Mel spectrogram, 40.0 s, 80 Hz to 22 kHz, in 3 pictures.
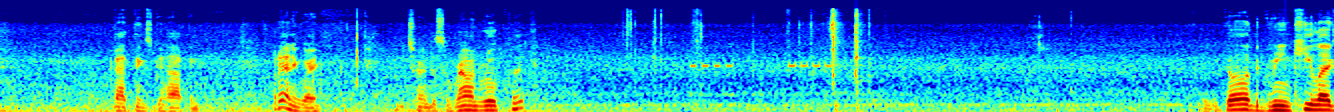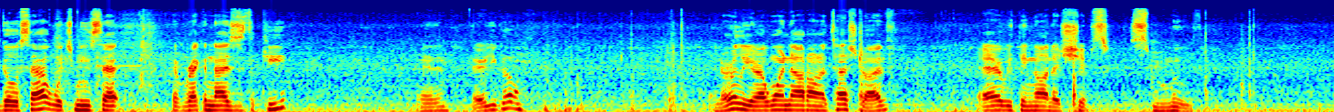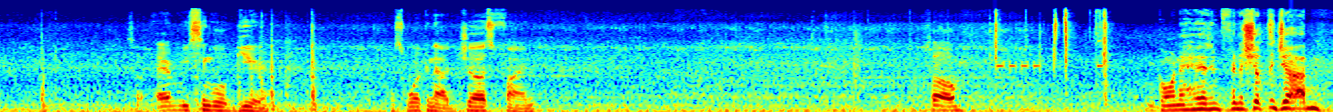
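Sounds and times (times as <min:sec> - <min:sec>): car engine idling: 0:00.0 - 0:40.0
sharp clicks: 0:36.6 - 0:37.8.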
